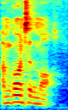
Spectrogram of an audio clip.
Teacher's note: instead of pronouncing it to, overwhelmingly in the United States, people will pronounce it that schwa sound, t. So instead of saying to, say t.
